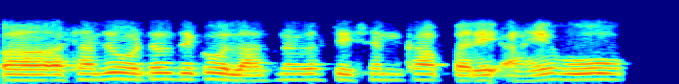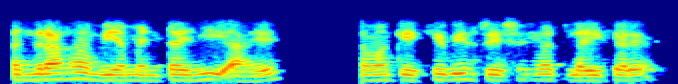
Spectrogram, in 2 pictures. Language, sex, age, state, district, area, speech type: Sindhi, male, 18-30, Maharashtra, Thane, urban, conversation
